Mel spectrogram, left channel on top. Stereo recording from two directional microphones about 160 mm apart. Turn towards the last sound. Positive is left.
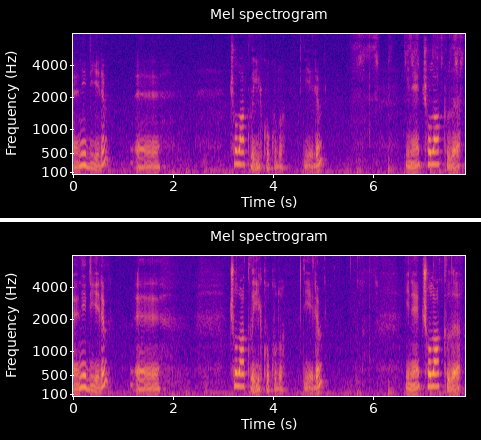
turn(degrees=-15)  # may be behind; listen again after turning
